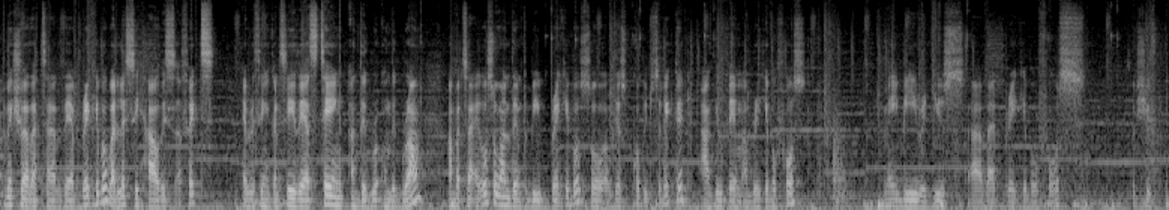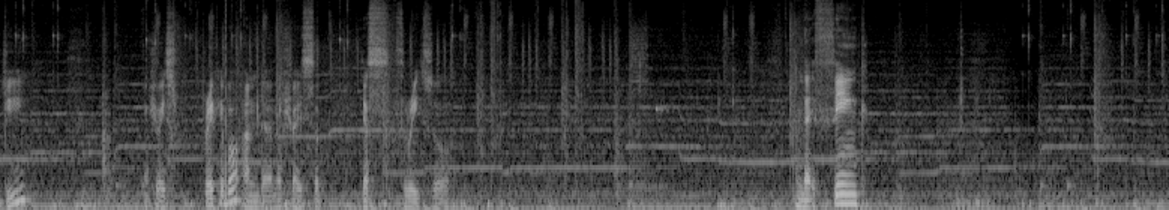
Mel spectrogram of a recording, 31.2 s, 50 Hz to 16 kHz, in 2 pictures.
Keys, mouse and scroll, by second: 1.4 space, 5.5 Escape, 7.3 click, 7.6 right click, 9.1 alt+a, 9.4 click, 9.5 space, 11.7 Escape, 12.8 click, 14.8 click, 15.7 shift+g, 17.5 right click, 18.6 click, 20.1 right click, 21.6 click, 22.1 space, 25.2 Escape, 27.0-27.3 scroll up 3, 28.6 z, 29.2 click, 29.7 click, 30.1 click, 30.6 click, 31.0 click.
